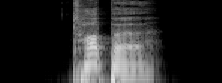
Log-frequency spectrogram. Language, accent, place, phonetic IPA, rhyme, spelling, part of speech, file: German, Germany, Berlin, [ˈtɔpə], -ɔpə, toppe, verb, De-toppe.ogg
- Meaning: inflection of toppen: 1. first-person singular present 2. first/third-person singular subjunctive I 3. singular imperative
